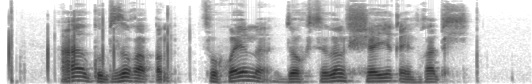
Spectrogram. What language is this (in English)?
Kabardian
